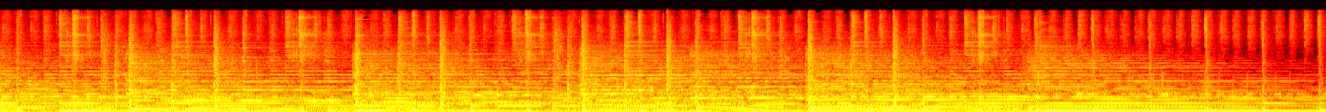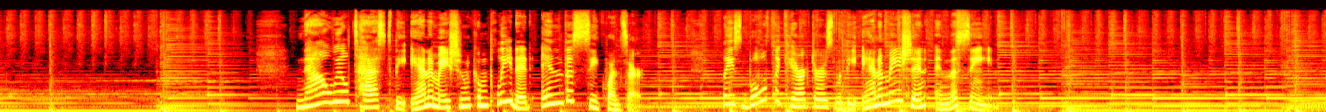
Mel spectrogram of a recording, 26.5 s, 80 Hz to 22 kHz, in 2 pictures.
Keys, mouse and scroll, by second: 0.0 scroll, 4.4 click, 5.8 click, 7.6 click, 12.9 click, 14.0 click, 16.9 click, 17.8 click, 19.9 click, 21.0 click, 23.0 click.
